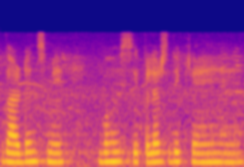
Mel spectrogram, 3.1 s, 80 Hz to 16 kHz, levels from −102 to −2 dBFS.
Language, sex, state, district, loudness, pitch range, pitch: Hindi, female, Chhattisgarh, Balrampur, -18 LUFS, 195-205 Hz, 200 Hz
